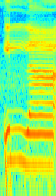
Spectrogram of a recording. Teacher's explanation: لام کی دو آوازیں ہیں کیونکہ تشدید ہے، پھر لا کرنا ہے، الا، زور سے طاقت سے پڑھنا ہے۔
